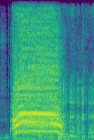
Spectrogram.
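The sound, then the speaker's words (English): A voice imitates snoring while screaming: one loud, strained, sustained cry lasting about a second, harsh, then trailing off into brief quieter talk. “Like he's snoring but screaming.”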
